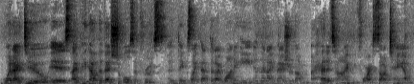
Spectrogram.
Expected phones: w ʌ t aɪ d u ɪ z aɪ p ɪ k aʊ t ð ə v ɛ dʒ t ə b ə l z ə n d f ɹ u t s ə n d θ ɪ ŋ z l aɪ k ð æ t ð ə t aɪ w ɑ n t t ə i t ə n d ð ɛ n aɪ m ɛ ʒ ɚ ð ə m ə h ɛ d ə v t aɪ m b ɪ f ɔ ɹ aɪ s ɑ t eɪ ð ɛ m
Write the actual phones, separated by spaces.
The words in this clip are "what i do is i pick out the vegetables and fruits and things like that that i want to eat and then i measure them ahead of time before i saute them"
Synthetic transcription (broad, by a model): w ʌ t aɪ d u ɪ z aɪ p ɪ k aʊ t ð ə v ɛ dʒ t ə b l z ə n f ɹ u t s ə n θ ɪ ŋ z l aɪ k ð æ t ð ə t aɪ w ɑ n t t i t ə n ð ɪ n aɪ m ɛ ʒ ɚ ð ə m ə h ɛ d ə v t aɪ m b ɪ f ɔ ɹ aɪ s ɑ t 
